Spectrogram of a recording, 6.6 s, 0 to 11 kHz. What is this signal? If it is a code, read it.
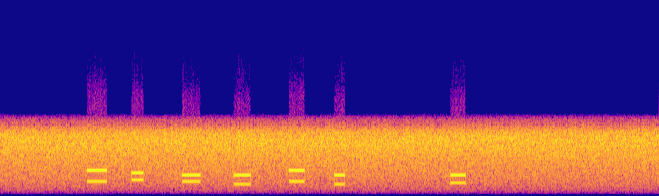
DTMF, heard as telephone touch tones, dialled by hand, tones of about 150 ms, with phone line noise. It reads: 907191 4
